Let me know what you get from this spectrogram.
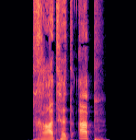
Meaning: second-person plural preterite of abtreten
- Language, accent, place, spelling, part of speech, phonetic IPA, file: German, Germany, Berlin, tratet ab, verb, [ˌtʁaːtət ˈap], De-tratet ab.ogg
